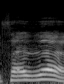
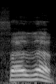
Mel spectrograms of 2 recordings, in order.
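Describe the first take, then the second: Both takes have the same delivery.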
